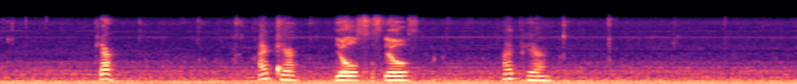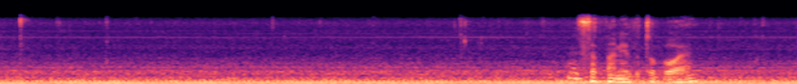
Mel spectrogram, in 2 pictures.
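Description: A cat chatters and chirps in short bursts, close by.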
